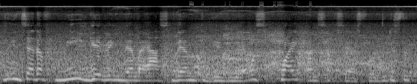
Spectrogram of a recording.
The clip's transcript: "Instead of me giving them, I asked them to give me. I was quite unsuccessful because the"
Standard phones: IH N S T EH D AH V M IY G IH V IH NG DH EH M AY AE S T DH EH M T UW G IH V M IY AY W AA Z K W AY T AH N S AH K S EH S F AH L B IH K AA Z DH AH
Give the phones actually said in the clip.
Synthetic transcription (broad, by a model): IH N S T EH D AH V M IY G IH V IH NG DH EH M AY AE S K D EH M T UW G IH V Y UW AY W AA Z K W AY T AH N S AH K S EH S F AH L B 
